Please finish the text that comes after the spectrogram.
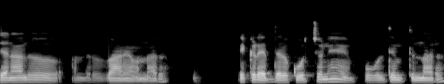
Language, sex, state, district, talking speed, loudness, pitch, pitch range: Telugu, male, Andhra Pradesh, Srikakulam, 120 wpm, -20 LUFS, 100 Hz, 95-105 Hz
